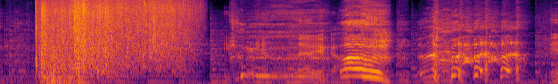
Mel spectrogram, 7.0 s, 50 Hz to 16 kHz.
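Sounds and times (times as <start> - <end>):
splash into river water: 0.4 - 2.6
speech: 4.2 - 6.9.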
